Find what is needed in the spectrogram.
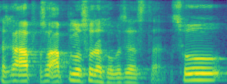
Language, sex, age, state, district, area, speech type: Goan Konkani, male, 30-45, Goa, Bardez, urban, spontaneous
